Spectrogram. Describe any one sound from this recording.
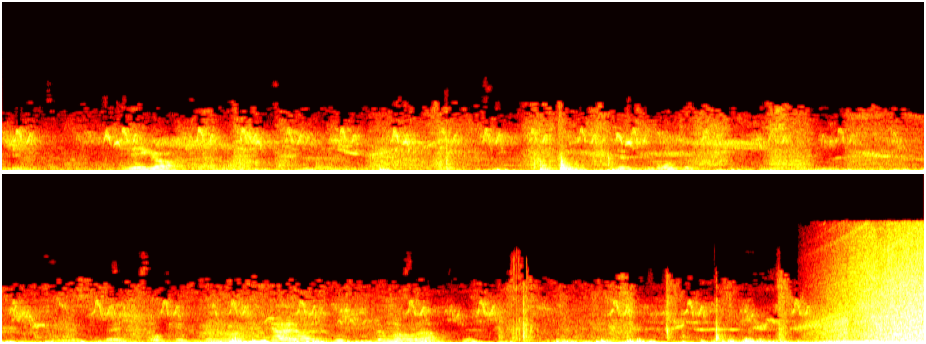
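Men talk quietly outdoors in the background.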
